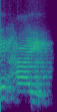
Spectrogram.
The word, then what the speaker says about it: high: जैसे हाई, HIGH, हाई जानते हो ना, हाई जो है वो उसमें GH आपका साइलेंट है, सिर्फ सुनाई दे रहा है H और I, हाई।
